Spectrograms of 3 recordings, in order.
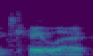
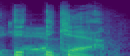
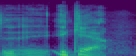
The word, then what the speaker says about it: IKEA: well Swedish you should because that's how you pronounce it well I know I've heard other people say KX and that's not correct Kevin speaks Swedish so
